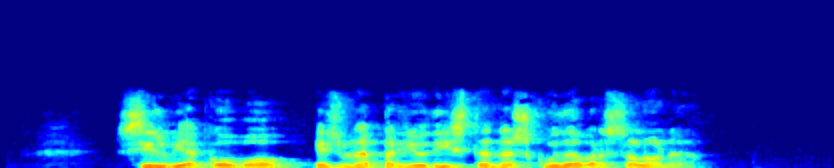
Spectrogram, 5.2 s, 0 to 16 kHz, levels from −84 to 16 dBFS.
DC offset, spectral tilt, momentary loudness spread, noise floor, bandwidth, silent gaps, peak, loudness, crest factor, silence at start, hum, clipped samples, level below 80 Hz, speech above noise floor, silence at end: under 0.1%; -6 dB/octave; 7 LU; -72 dBFS; 7.6 kHz; none; 0 dBFS; -16 LUFS; 16 dB; 0.75 s; none; under 0.1%; -56 dBFS; 57 dB; 0.85 s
